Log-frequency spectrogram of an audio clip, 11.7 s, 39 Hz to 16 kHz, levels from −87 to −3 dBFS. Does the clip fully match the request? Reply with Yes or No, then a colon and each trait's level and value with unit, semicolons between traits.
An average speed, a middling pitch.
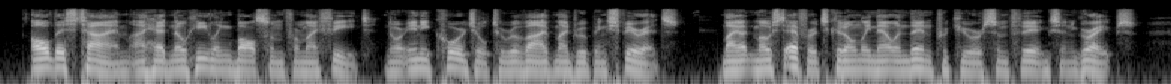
No: average, 165 wpm; low, 105 Hz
